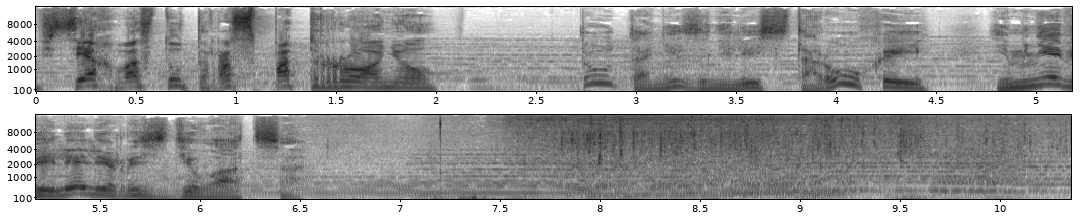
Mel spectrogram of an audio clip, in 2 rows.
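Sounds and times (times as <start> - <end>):
speech: 0.0 - 6.7
hot water running from a tap into a filling bathtub: 6.6 - 10.3.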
